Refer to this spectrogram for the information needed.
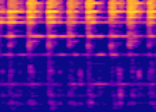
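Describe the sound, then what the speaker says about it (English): A bright metallic hand bell rings in rapid repeated strokes, about eight quick clangs in a steady rhythm, loud and close with no voices. "I'm going to give you the Lambo Bell."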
